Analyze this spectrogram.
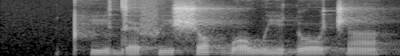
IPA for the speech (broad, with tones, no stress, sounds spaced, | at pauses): pʰ i˦˨ d ɛ˨ f i˦ ʃ ɔ˦ ɡ͡b ɔ˨ w i˦˨ ɗ oː˦ t͡ʃ ã˦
